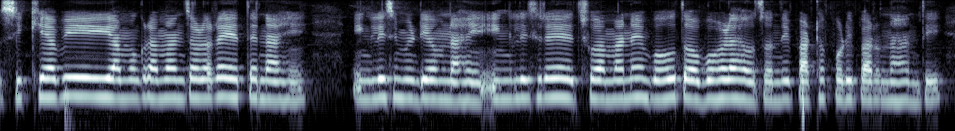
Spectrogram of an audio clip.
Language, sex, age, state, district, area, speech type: Odia, female, 60+, Odisha, Kandhamal, rural, spontaneous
